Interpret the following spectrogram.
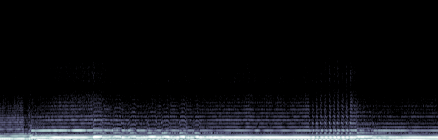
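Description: Native American wooden flute holding a sustained melody over the steady drone of crystal and Tibetan singing bowls. The flute enters just after the start, wavers in a trill through the middle and shifts note near the end, with soft strikes about every one and a half seconds beneath it.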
